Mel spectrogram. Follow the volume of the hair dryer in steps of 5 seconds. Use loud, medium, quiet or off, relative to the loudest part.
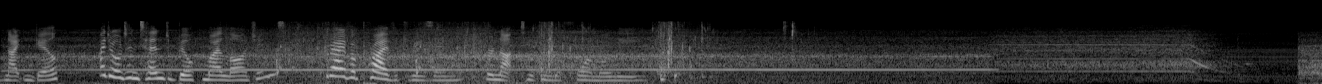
loud, loud, medium.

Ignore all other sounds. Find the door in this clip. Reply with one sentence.
You can't hear the door here.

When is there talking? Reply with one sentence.
You can hear the talking from 0.0 to 6.5 s.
